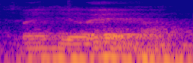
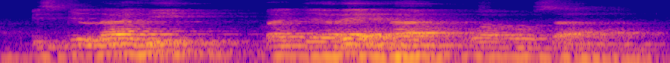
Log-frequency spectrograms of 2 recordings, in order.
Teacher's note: Imalah itu artinya memiringkan bunyi fathah ya. Bunyi fathah tapi tidak mengurangkan harakatnya.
